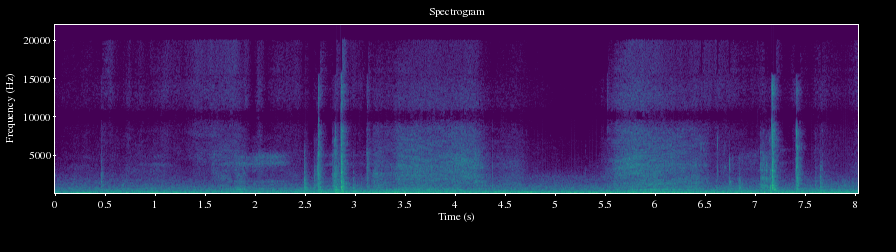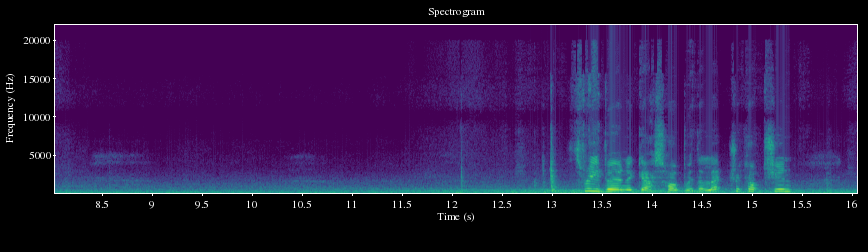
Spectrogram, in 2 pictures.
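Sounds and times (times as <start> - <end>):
low steady rumble: 0.0 - 16.0
sharp clicks and knocks: 6.6 - 7.9.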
